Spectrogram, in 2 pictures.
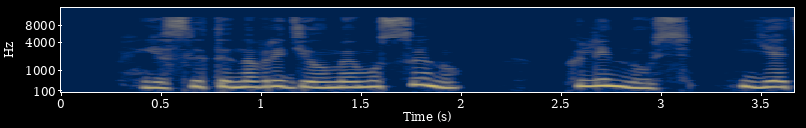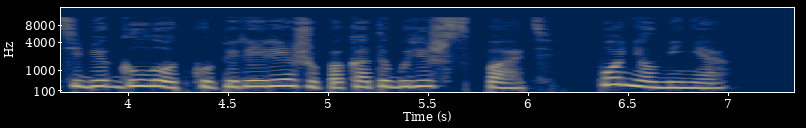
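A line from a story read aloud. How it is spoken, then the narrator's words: Vicious angry hiss. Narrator (Russian): Слова срываются с губ злобным шипением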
